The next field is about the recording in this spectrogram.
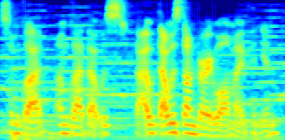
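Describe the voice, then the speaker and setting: Animated young woman streamer. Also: sits low, racing. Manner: slangy, reactive, rambling. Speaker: game streamer. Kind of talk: casual livestream commentary. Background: game music.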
